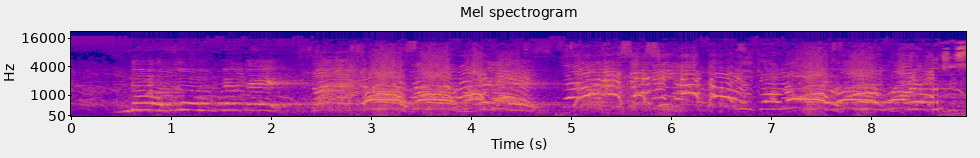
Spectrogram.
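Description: crowd, protest rally crowd shouting

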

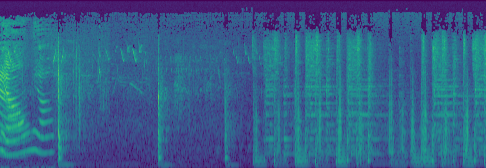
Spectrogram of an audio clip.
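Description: animal, cat meowing

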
